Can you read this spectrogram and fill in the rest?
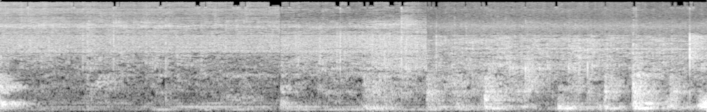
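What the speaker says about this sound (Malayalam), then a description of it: "ഇനി ഇതിലേക്ക് നമുക്ക് നമ്മൾ കട്ട് ചെയ്ത് വെച്ച ഒനിയൻസ് ചേർത്ത് കൊടുക്കാം" Coconut pieces and chopped onions frying together in a pan for a chicken roast, a dense continuous sizzle with occasional stirring scrapes, close and steady throughout.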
